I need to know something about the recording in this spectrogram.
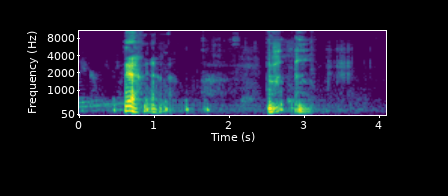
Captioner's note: chuckling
